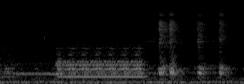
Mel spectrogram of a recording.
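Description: A short whirring buzz of small motors for about a second, then a few quick ticks as the lenses reset, a normal end-of-sequence cycle.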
